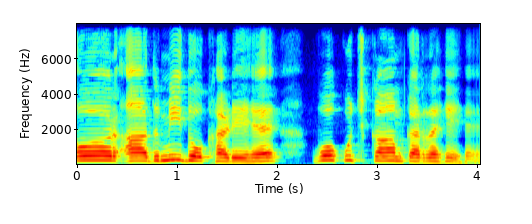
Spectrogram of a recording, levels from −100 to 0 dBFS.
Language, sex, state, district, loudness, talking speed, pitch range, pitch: Hindi, female, Maharashtra, Washim, -14 LUFS, 165 wpm, 210-255 Hz, 230 Hz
